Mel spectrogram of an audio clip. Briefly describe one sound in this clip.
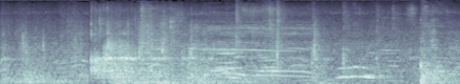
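Bowling pins crash and clatter in a large echoing hall.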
